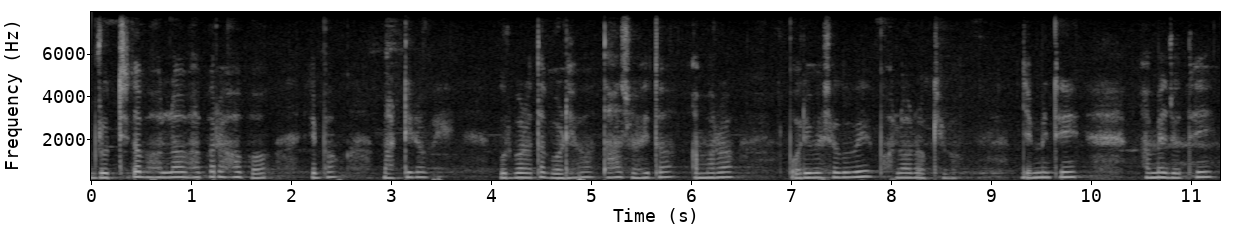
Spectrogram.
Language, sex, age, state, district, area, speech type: Odia, female, 18-30, Odisha, Malkangiri, urban, spontaneous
